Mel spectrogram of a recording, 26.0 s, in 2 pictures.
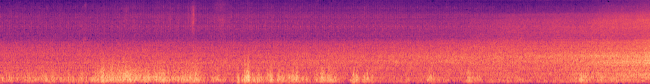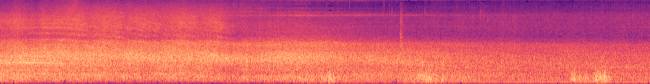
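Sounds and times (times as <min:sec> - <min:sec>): passenger train passing: 0:00.0 - 0:26.0.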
